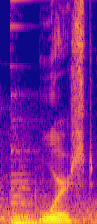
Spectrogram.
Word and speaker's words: Wurst: It's German. They say W like it's cut in half. Worst.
